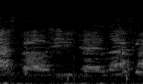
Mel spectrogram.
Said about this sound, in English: Can hear cheers from the dugouts.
